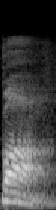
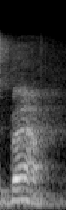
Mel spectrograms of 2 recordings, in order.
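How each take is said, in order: First: It is said with a British accent. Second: It is said with an American accent. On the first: "the British don't. They say bath" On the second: "it's bath"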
